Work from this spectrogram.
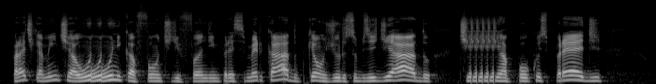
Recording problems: audio stuttering; at 1 s and at 4.5 s

